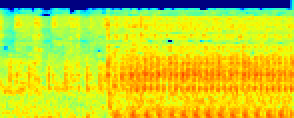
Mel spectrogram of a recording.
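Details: Honda Beat FI ESP injection scooter with weak, heavy pull and vibration at the rear; engine catches and idles with a fast, coarse metallic rattle riding on the beat, traced to worn rollers and roller housing in the front CVT pulley.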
